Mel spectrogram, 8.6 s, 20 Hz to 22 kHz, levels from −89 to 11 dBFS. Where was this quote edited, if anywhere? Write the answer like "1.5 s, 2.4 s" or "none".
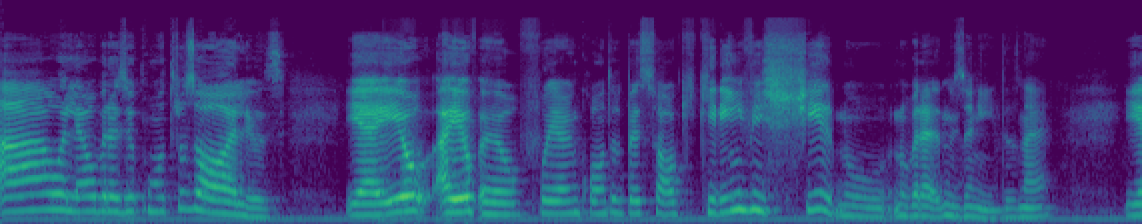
3.6 s, 4.7 s, 6.2 s, 7.2 s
